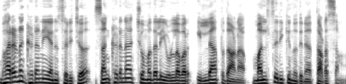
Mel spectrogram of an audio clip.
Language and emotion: Malayalam, neutral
